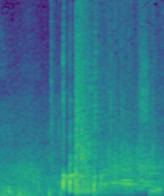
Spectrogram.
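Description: Bowling ball hitting the pins with a sharp clatter about a second in, knocking down the remaining pins for a spare.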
